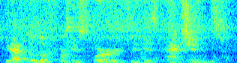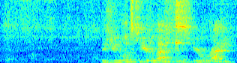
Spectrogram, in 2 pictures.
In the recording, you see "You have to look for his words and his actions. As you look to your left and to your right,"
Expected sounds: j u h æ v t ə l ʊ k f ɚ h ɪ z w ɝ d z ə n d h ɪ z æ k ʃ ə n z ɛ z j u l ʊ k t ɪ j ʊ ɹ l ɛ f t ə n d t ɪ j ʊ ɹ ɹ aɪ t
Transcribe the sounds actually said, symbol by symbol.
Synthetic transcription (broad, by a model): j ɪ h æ f t ə l ʊ k f ɚ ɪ z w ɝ d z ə n ɪ z æ k ʃ ə n z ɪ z j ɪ l ʊ k t ɪ j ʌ ɹ l ɛ f t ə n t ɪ j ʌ ɹ ɹ aɪ t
